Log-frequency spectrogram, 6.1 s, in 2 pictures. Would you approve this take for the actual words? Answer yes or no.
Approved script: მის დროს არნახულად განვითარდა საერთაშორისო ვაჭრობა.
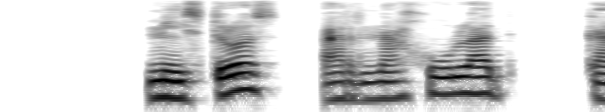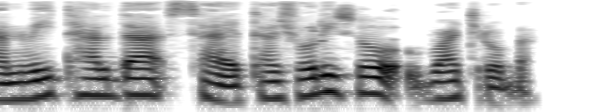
yes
